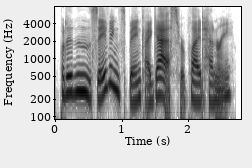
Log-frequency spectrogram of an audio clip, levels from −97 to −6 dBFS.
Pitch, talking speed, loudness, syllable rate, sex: 230 Hz, 215 wpm, -19 LUFS, 5.1 syllables/s, female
